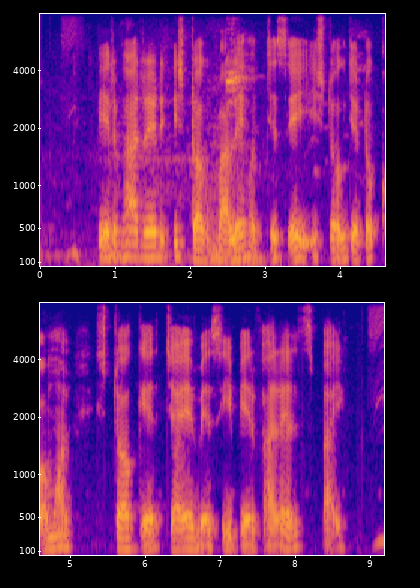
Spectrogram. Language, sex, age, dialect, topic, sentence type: Bengali, male, 18-24, Jharkhandi, banking, statement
